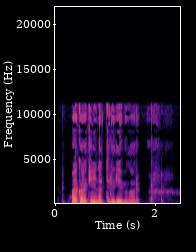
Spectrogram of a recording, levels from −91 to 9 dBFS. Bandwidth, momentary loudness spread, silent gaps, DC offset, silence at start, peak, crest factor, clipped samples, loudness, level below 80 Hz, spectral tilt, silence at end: 11.5 kHz; 23 LU; none; under 0.1%; 0.15 s; -8 dBFS; 20 dB; under 0.1%; -27 LUFS; -50 dBFS; -6 dB/octave; 0.35 s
